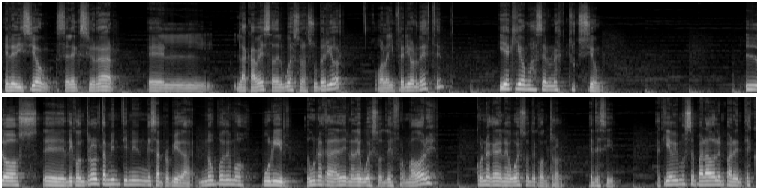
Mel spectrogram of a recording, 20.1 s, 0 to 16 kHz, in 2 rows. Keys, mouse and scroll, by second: 0.2 right click, 2.2 r, 7.5 e, 19.2 right click.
